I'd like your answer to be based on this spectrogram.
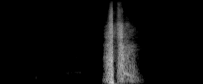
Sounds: Sneeze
